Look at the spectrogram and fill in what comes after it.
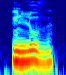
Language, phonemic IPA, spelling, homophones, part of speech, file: French, /luv/, louve, louvent / louves, noun / verb, Fr-louve.ogg
- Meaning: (noun) 1. she-wolf 2. a metal wedge used in masonry; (verb) inflection of louver: 1. first/third-person singular present indicative/subjunctive 2. second-person singular imperative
